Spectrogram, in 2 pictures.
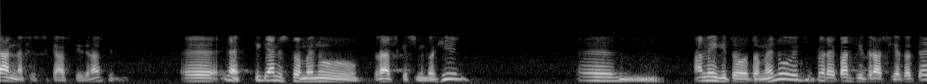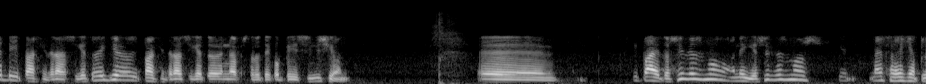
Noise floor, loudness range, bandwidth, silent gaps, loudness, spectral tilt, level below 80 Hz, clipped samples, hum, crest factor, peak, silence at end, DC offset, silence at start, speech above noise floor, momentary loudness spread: -58 dBFS; 3 LU; 7.6 kHz; none; -21 LUFS; -8.5 dB/octave; -62 dBFS; under 0.1%; none; 18 dB; -2 dBFS; 0 s; under 0.1%; 0 s; 38 dB; 10 LU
